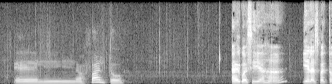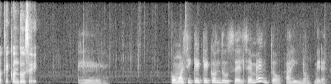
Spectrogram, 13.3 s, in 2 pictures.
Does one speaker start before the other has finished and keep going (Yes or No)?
No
